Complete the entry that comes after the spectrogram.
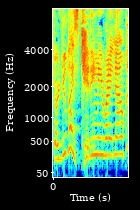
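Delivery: high-pitched indignant protest; retold outrage. To ushers blocking the door, retold outrage.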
